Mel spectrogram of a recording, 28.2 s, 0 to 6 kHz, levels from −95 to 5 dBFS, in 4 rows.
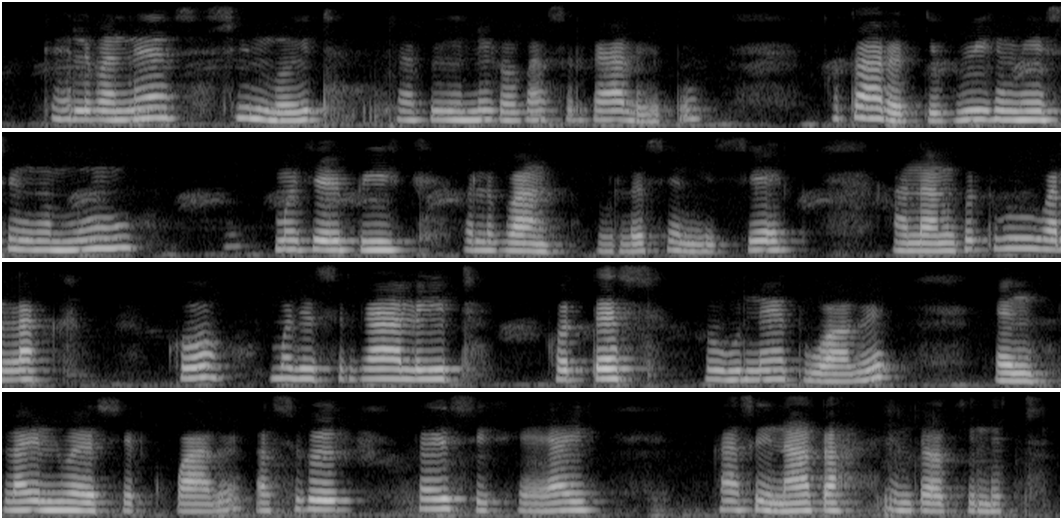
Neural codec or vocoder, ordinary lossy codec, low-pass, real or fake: none; none; 5.4 kHz; real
